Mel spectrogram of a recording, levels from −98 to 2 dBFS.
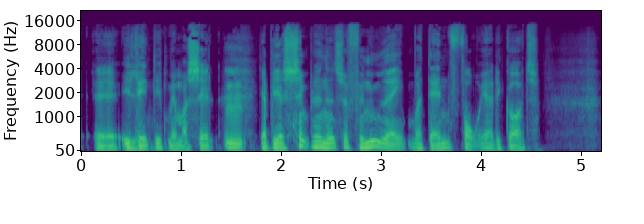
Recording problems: none

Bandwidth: 14.5 kHz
